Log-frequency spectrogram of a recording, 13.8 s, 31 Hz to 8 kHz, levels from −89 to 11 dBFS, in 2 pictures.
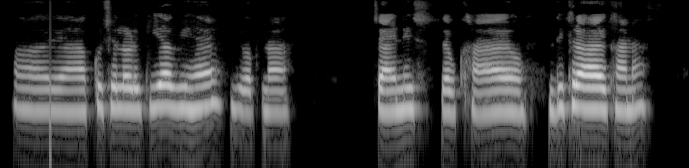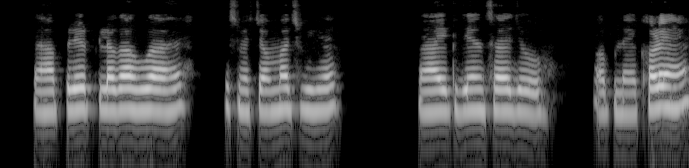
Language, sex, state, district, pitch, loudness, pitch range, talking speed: Hindi, female, Uttar Pradesh, Deoria, 210 Hz, -18 LUFS, 200-220 Hz, 140 wpm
